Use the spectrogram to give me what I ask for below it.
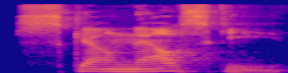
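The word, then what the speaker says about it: Skowneski: Um, so I'm going to go with a guy by the name of Ed, got to pronounce this right, Sconowski.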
